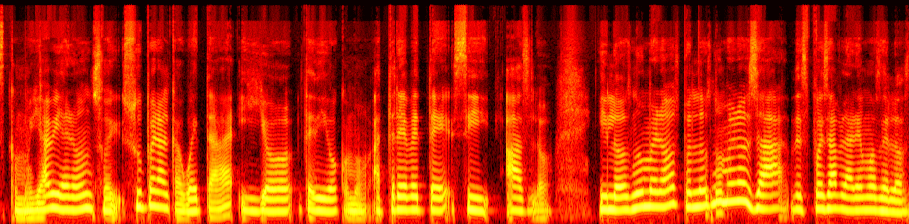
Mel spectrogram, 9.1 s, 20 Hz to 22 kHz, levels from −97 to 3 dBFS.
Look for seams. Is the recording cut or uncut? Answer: uncut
